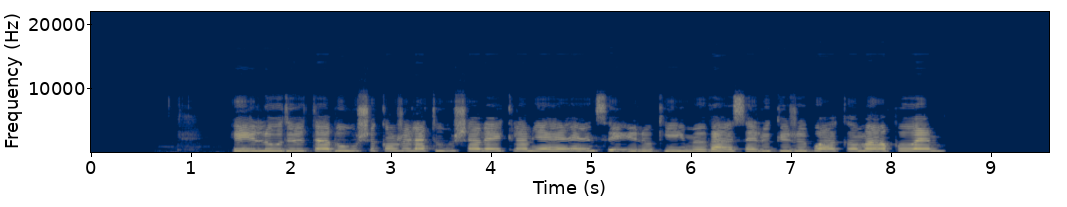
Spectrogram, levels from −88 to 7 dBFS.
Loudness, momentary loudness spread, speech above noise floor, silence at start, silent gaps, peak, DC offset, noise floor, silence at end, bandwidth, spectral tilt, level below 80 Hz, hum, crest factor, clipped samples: -28 LUFS; 7 LU; 39 dB; 1.4 s; none; -10 dBFS; under 0.1%; -67 dBFS; 1.05 s; 9.6 kHz; -0.5 dB/octave; under -90 dBFS; none; 20 dB; under 0.1%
